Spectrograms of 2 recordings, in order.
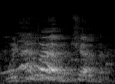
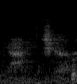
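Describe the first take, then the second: First: Said in the usual way. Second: Breathy whispered echo. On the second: Acted. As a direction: whisper it tenderly to him. Repeated tender line whispered.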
